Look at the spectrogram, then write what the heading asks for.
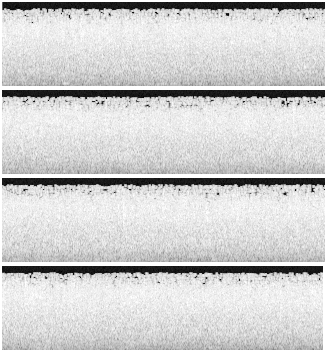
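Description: Steady rain, an even hiss with no break or change.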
